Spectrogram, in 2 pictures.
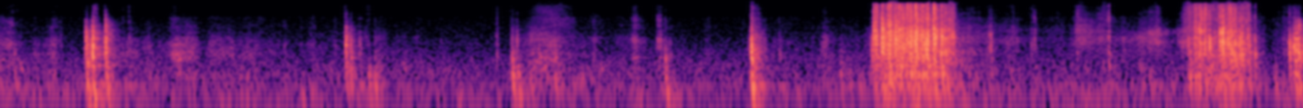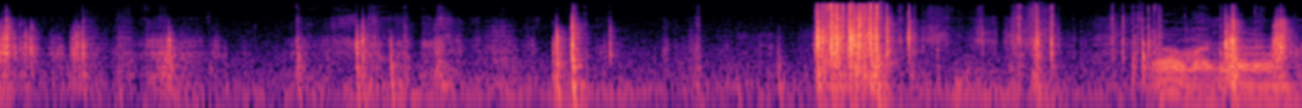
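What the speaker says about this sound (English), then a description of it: "let's finish shuffling your cards." Tarot cards being shuffled in quick riffling bursts, with several loud shuffles standing out amid lighter card handling and taps; close and fairly quiet overall.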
